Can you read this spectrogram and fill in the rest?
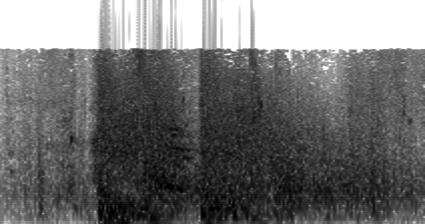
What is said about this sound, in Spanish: Los disparos provienen de una montaña.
